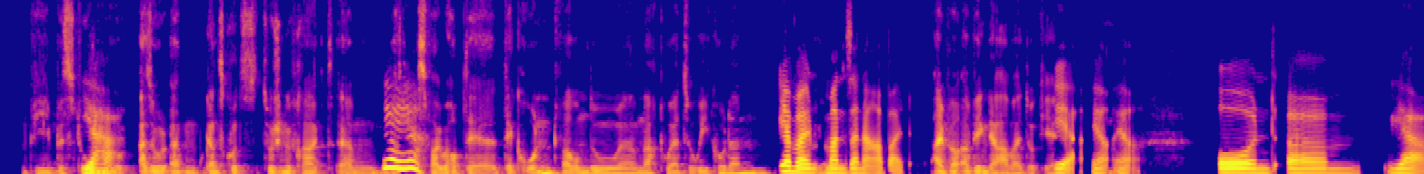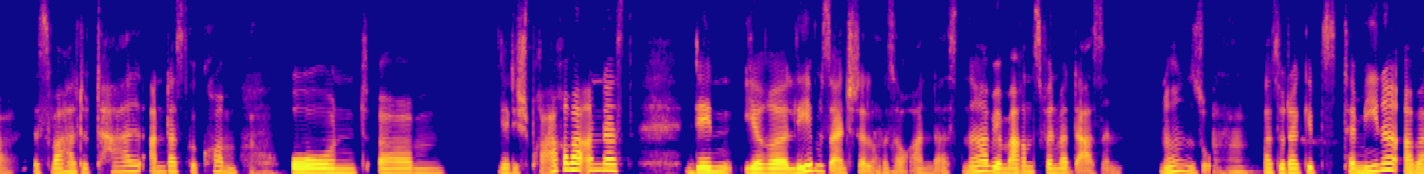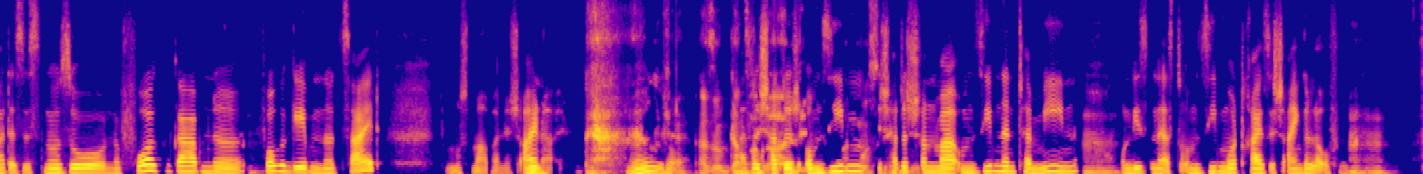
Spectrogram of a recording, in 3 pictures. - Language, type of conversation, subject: German, podcast, Welche Begegnung hat deine Sicht auf ein Land verändert?
- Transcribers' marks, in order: drawn out: "und"; "anders" said as "anderst"; "anders" said as "anderst"; chuckle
